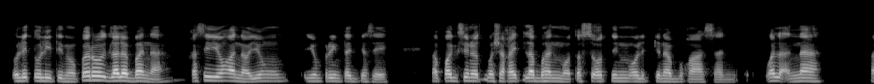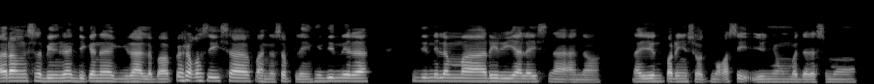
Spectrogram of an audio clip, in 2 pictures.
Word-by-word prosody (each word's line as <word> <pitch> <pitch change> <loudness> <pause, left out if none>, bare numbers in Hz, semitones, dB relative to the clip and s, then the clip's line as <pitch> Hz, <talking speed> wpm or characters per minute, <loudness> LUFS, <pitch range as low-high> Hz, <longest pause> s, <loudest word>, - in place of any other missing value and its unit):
ulit-ulitin 155 -3 +1
mo, - - -1
pero 195 0 +7
lalaban, 170 -4 +6
ah, 115 +1 -4 0.3
kasi 180 +4 +1
'yong 175 -1 +2
ano, 145 -5 +1
'yong 155 +3 -4 0.2
'yong 150 0 -4
printed 145 -2 -3
kasi, 125 -4 -4 0.5
kapag 160 0 +2
sinuot 160 +1 +2
mo 155 - 0
siya, 150 - +2
kahit 150 - 0
labhan 150 -1 +3
mo 130 - -1
tapos 135 0 -2
suotin 150 0 0
mo 145 0 -1
ulit 140 - -7
kinabukasan, 120 -4 -3 0.3
wala 170 -4 +2
na, 145 -1 +1 0.5
parang 160 +1 +5
sabihin 150 -3 0
nila, 160 - +3
'di 145 - -2
ka - - +3
naglalaba. 135 -3 0
Pero 185 +1 +2
kasi 165 -1 -1
sa 150 -2 +3
ano, 125 -3 -4
sa 150 - -1
plain, 125 -3 -7
hindi 150 +2 -1
nila 150 -1 +3 0.5
hindi 160 0 -5
nila 160 0 0
ma-rerealize 145 -3 +1
na 120 -3 -4
ano, 110 0 -9 0.2
na 135 - -5
'yon 140 0 0
pa 140 0 0
rin 135 - -3
'yong 135 - -8
suot 115 - -10
mo, 120 -2 -6
kasi 120 - -5
'yon 125 +1 -6
'yong 125 - -10
madalas 120 0 -4
mong 120 0 -10
145 Hz, 195 wpm, -23 LUFS, 130-155 Hz, 0.5 s, pero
